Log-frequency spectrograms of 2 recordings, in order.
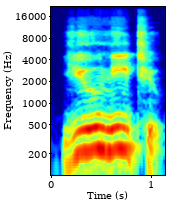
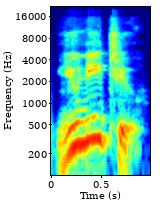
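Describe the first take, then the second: First: Commanding you need to. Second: "need" lifted much higher, falling off after; stress on need. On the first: Parent ordering a child to do chores, stern command. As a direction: stress on "You", louder and higher, falling firmly. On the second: Parent nagging a child about schoolwork, exasperated high demand. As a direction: push the pitch way up on "need" and drop. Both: Shown as a demonstration. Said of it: "So for example".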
